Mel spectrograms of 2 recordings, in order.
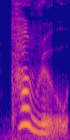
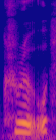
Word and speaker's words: Crewe: Madame Pascal pronounced it as if it were karu instead of crew, but that might merely be a matter of pronunciation.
